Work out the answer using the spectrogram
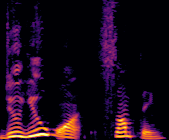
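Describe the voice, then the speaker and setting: A woman giving measured, persuasive relationship advice in a documentary interview. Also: on the high side, wildly swooping pitch, warm tone, soft background music. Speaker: relationship speaker.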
